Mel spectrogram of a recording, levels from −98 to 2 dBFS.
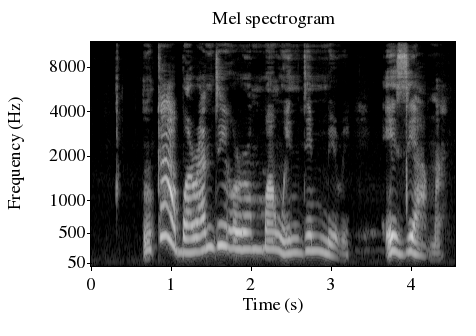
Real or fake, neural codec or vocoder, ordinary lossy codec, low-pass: fake; vocoder, 24 kHz, 100 mel bands, Vocos; none; none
